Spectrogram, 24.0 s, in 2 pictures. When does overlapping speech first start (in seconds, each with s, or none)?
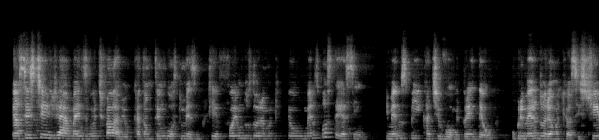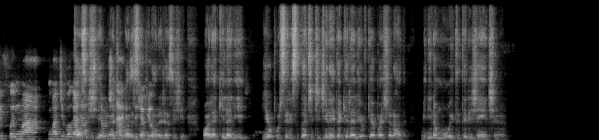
13.4 s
